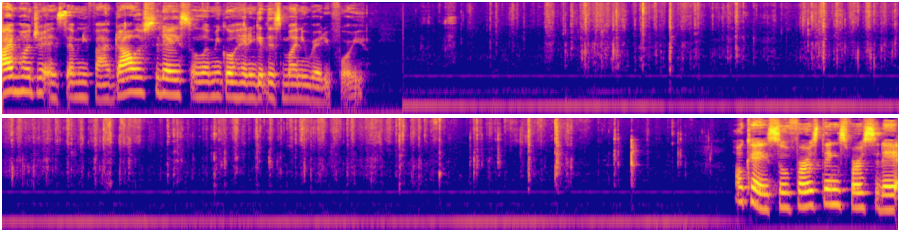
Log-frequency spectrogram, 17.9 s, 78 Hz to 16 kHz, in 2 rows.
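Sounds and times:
steady low hum: 0.0 - 17.9
banknotes rustling: 4.2 - 16.1.

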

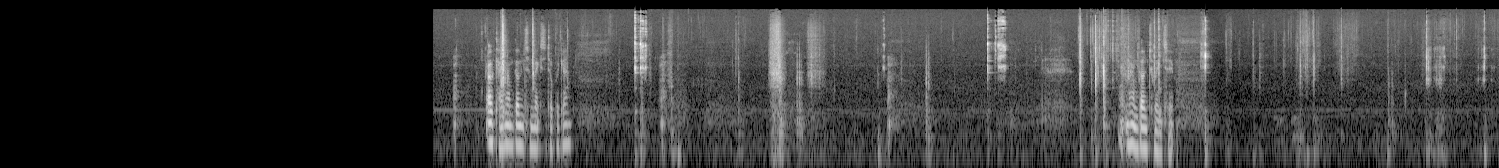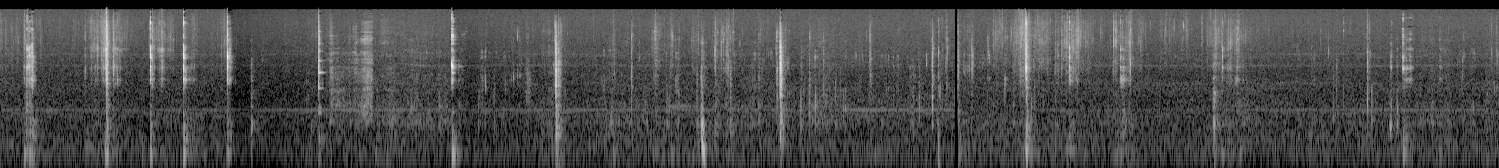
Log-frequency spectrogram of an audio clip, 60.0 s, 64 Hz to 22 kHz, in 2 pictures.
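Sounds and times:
chewing: 39.5 - 41.1, 42.0 - 55.1, 56.2 - 59.9.

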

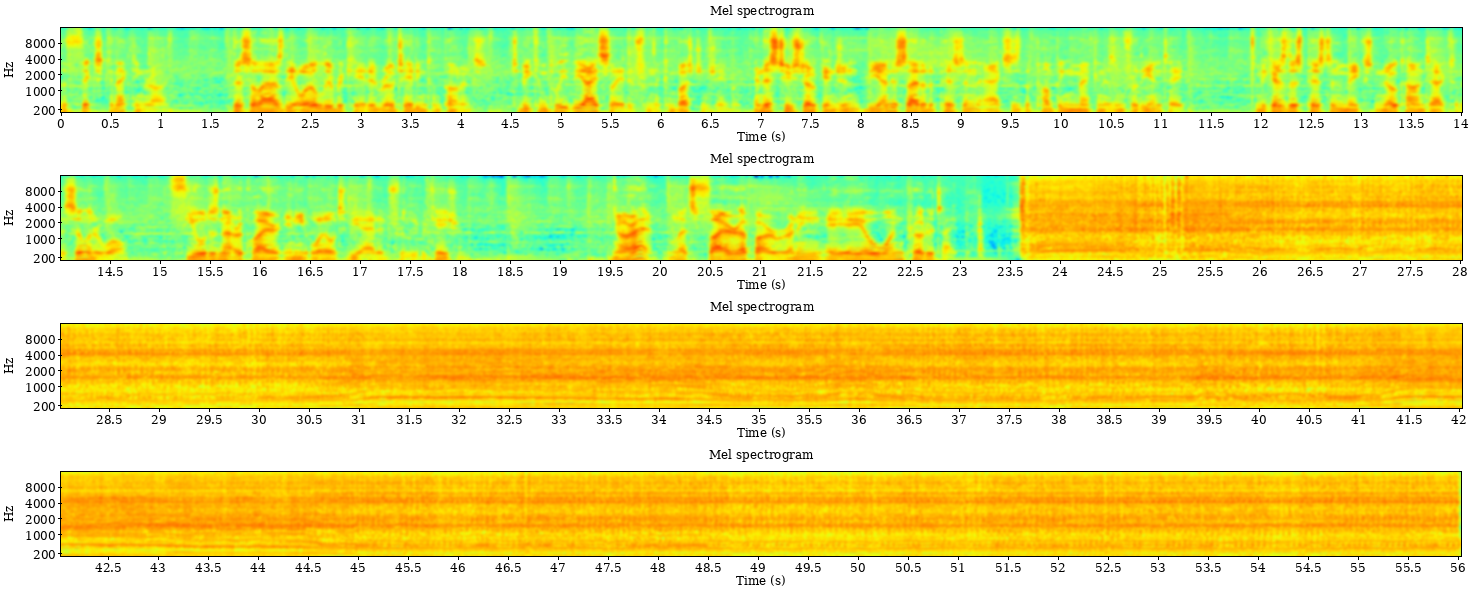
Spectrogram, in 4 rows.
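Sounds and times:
engine idling and revving: 23.6 - 56.0.

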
